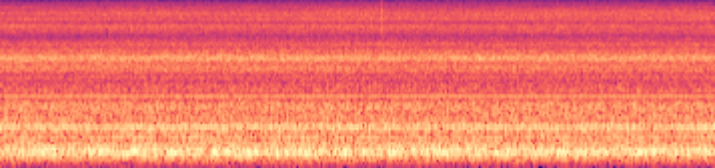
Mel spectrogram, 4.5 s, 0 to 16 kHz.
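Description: Steady hiss of a scratch-started TIG arc from a small 110-volt inverter welder running at about 80 amps, with a faint steady high tone over it.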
